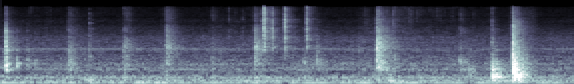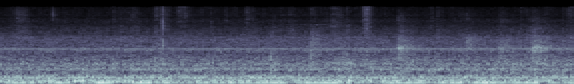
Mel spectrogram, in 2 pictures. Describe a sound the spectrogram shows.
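Plastic headphone parts click and rattle as they are handled.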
